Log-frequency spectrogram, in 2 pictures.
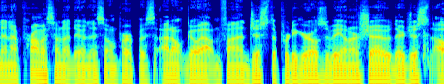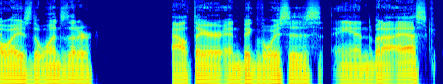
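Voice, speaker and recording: A man's voice: lowish voice, clean tone, studio quality. A man hosting a podcast, chatty and affirming, often echoing his guest's words. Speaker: podcast host. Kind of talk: casual interview talk.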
